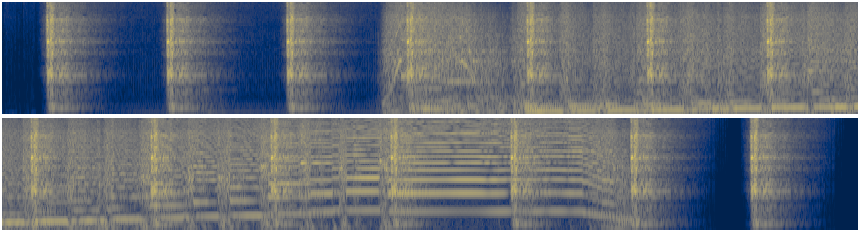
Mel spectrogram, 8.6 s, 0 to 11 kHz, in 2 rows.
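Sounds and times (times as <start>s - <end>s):
guitar played with slow economy picking: 1.9s - 7.5s.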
